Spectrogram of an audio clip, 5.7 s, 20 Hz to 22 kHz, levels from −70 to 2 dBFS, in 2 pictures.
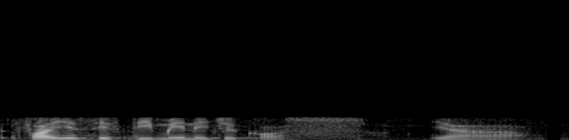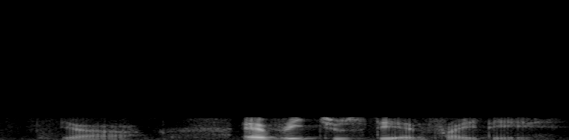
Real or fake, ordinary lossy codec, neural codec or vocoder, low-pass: real; none; none; 3.6 kHz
